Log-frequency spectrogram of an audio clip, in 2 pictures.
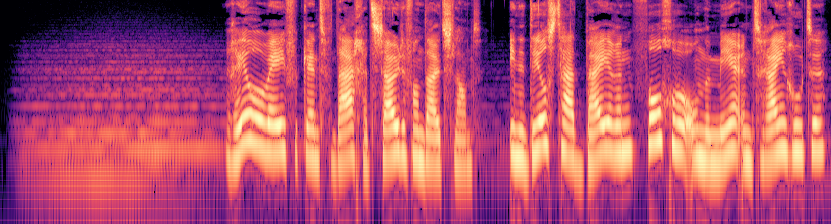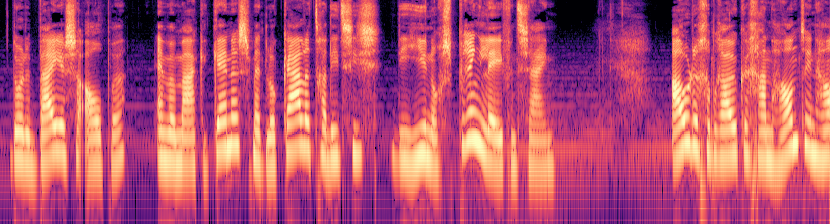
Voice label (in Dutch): stemdemo ducumentaire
